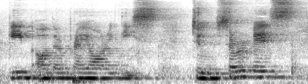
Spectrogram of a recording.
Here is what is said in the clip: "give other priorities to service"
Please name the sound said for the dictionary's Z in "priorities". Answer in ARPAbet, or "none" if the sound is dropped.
S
